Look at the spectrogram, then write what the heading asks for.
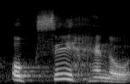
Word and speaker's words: oxígeno: Oxígeno é diferente de oxigênio, que é G, é a tônica, G, né? Mas no espanhol, oxígeno, né?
